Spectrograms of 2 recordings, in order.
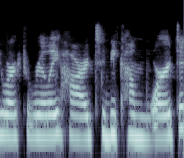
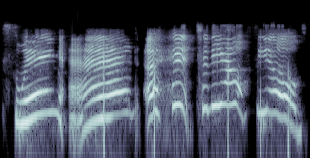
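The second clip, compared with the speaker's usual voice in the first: much higher, slow, triumphant; thrilled call; 10 semitones higher, slower than usual. Shown as a demonstration. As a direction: call the big hit like a thrilled announcer. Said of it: "change my voice to match".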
